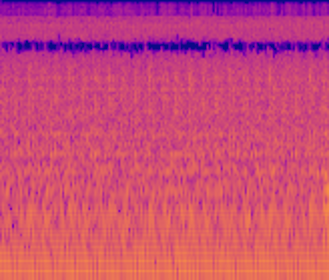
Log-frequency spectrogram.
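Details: Kubota tractor diesel that wouldn't crank despite power and good fuses, now running: steady, regular idle clatter with an even beat, no stumbling or misfire; normal.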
